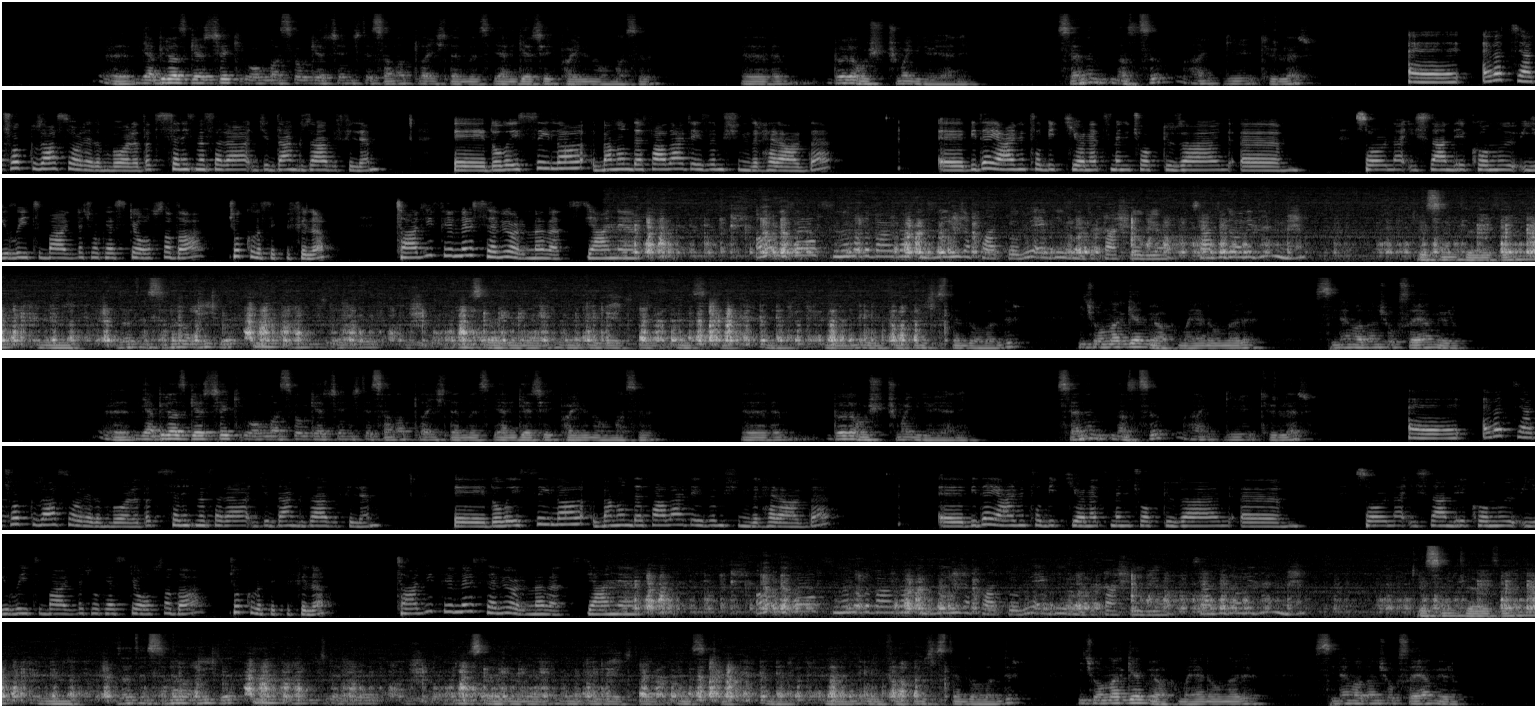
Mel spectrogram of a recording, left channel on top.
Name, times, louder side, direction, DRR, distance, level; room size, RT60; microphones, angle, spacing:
voice 1, 0.9-6.5 7.4-9.7 10.6-13.1 44.8-46.7 47.1-56.1 56.8-58.5 59.1-60.5, equal, 25° right, 3.6 m, -36 dB
voice 2, 14.1-19.2 19.8-23.6 24.7-28.3 28.9-32.7 32.9-33.9 34.6-37.1 38.2-43.7, left 3 dB, 85° left, 0.8 m, -33 dB
Writing, 36.7-55.5, left 3 dB, 40° left, 1.1 m, -31 dB
17.5 x 6.2 x 2.2 m
head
